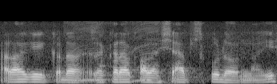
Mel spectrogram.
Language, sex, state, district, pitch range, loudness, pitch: Telugu, male, Andhra Pradesh, Sri Satya Sai, 100-115 Hz, -17 LUFS, 115 Hz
